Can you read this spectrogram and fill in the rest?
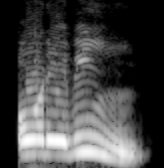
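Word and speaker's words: עורבים: pronuncia Entonces por ejemplo la palabra hebrea puede pronunciarse orbin que significa Cuervo pero también se puede pronunciar arabí que significa árabe se escribe igual pero se pronuncian diferente Pero vamos a ver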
